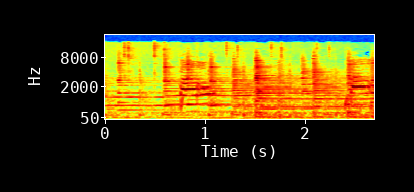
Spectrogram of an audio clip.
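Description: Several cats meow repeatedly in a find-the-cats video game, the overlapping high, tonal cries arriving close and loud over a steady musical background.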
